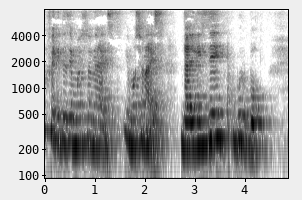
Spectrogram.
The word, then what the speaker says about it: Lise Bourbeau: Do livro das 5 feridas emocionais da Lise Bourbeau. Lise Bourbeau, na verdade, é a pronúncia correta.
